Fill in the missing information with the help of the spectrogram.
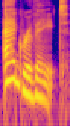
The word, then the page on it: aggravate: ǽɡrəvèit; アァグラベェイト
